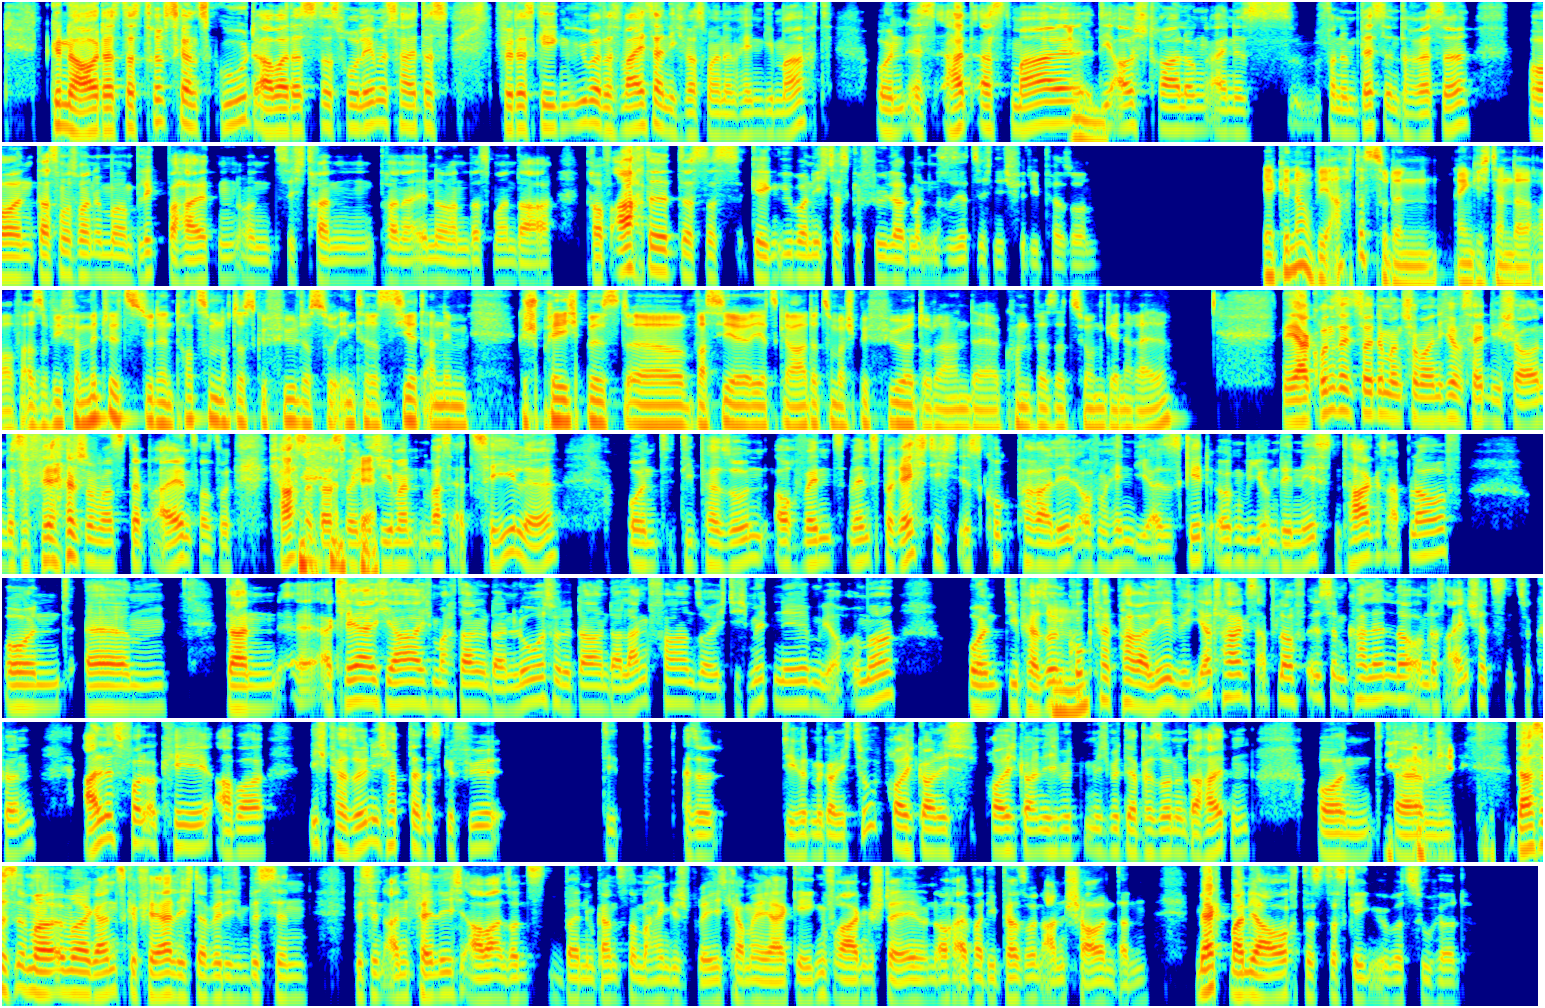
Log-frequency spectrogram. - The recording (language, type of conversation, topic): German, podcast, Wie ziehst du persönlich Grenzen bei der Smartphone-Nutzung?
- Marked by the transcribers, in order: unintelligible speech; laughing while speaking: "Das wäre schon mal"; chuckle; laughing while speaking: "Ja, okay"; chuckle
